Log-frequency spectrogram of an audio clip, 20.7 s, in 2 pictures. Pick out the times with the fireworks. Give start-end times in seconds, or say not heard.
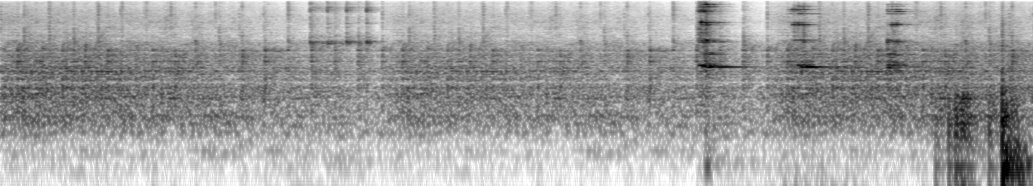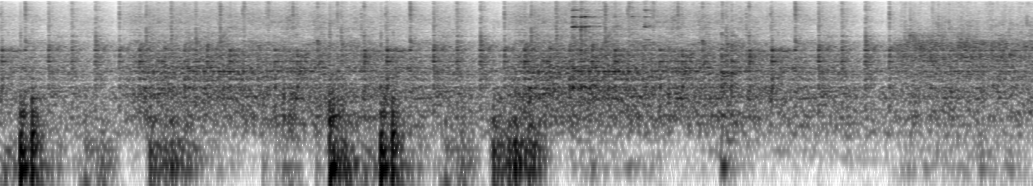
9.3-15.8.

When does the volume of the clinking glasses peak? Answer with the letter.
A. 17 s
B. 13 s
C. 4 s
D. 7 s
D.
